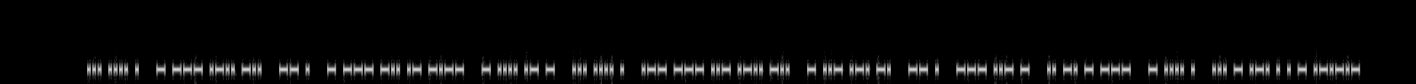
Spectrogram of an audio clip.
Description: Morse code, heard as a keyed tone, about 46 wpm, 700 Hz. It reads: SHE TOLD ME TODAY THAT SHE WOULD TURN ME OUT INTO THE STREET.
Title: Sentences from Top 1000 Words - Review Part 4 - 45wpm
